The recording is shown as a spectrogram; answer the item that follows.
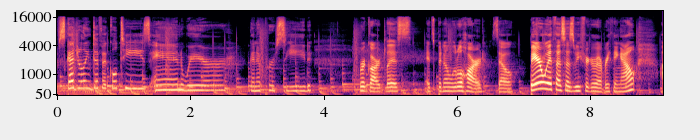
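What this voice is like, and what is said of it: Put-on Valley Girl podcast voice. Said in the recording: “I put on podcast voice ... That's his podcast voice. It's more Valley Girl style.”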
